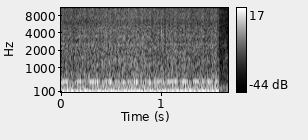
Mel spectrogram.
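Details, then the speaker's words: 1995 Cadillac Eldorado Touring Coupe after A/C compressor delete, pulley shimmed with washers and belt refitted, test fire: steady deep rumble with no ticking or grinding; engine running cleanly and true. "It's running pretty true now."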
